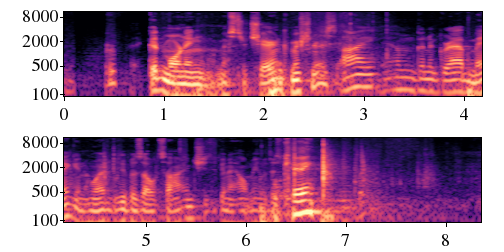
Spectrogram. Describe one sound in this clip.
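A man speaks calmly through a microphone in a large room.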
